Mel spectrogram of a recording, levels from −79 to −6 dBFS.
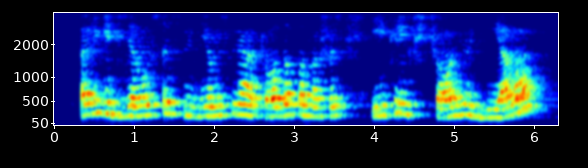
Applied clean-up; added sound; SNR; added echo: none; none; none; reverberation time 0.7 s.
